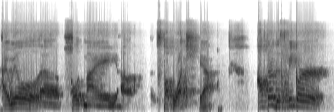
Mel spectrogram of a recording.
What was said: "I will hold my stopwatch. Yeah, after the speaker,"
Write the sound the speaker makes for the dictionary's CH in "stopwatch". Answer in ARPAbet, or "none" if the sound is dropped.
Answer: CH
